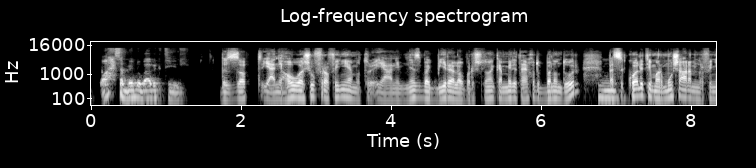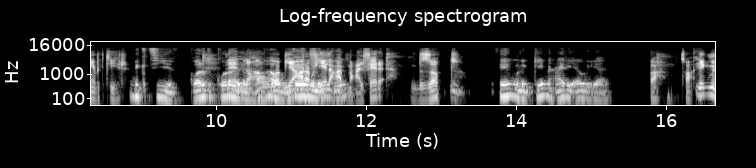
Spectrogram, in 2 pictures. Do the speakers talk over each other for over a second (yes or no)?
yes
